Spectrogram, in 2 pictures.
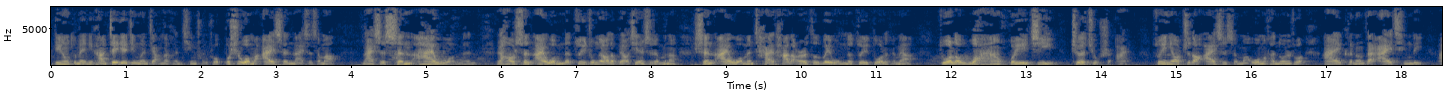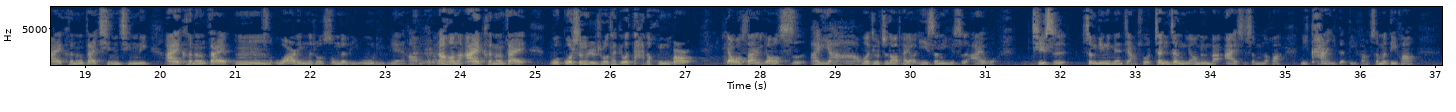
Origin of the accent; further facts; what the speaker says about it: China; 我们中国人如果婚礼头什么一拜天地，二拜父母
